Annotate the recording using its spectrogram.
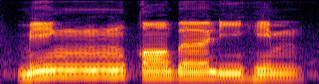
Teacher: Di sini adanya hukum nun mati bertemu dengan huruf qaf. Nun mati bertemu huruf qaf, maka hukumnya adalah ikhfa hakiki. Cara bacaannya adalah kita dengungkan dengan kadar 2 harakat.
